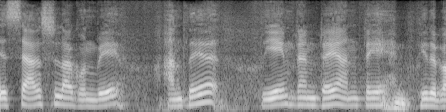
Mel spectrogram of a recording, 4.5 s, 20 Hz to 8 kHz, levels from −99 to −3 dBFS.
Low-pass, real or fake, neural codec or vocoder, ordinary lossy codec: none; fake; codec, 16 kHz, 0.5 kbps, X-Codec, HuBERT features, trained on LibriSpeech; none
